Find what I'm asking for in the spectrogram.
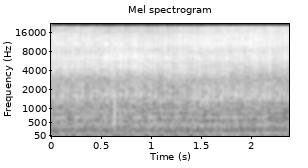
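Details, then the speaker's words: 1986 Saab 900 8-valve K-Jet after fuel distributor replacement: steady, even idle with low slow pulse, no misses, but idle speed oddly lower than before; cause unconfirmed. "My idle speed is oddly changed and oddly lower than it was before, which is interesting."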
